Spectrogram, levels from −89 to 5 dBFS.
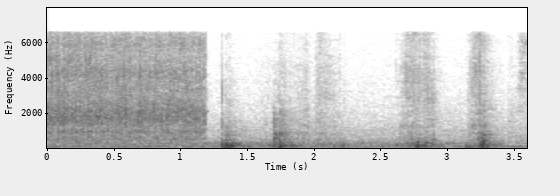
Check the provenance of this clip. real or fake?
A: real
